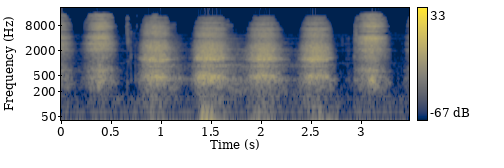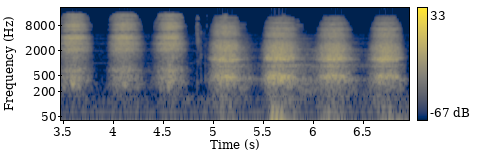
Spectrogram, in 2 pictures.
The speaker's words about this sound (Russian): Затем 4 выдоха подряд через рот.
